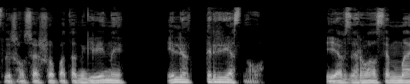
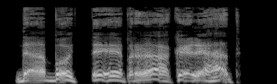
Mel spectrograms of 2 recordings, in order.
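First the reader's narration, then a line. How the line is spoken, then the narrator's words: Shouted, mage. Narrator (Russian): выкрикнул маг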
